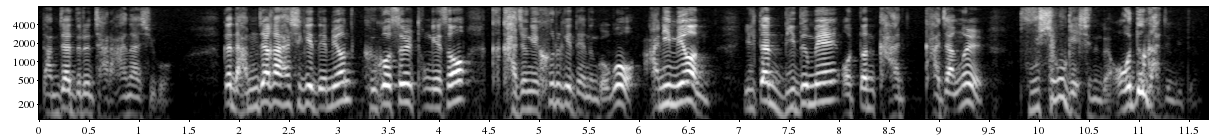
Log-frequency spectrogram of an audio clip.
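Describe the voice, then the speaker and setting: Animated preaching man, fairly high voice. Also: moderate pace. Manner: animated, asks the congregation rhetorical questions; swings between loud emphasis and quiet asides. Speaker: pastor. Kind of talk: sermon.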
